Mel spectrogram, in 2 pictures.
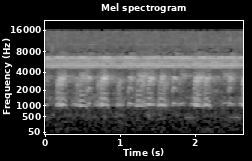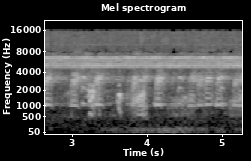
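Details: Dense chorus of many frogs calling together, overlapping croaks and rattling pulses stacked in a mid-pitched band, with a few brighter upslurred notes near the end over a steady high insect-like hiss.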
